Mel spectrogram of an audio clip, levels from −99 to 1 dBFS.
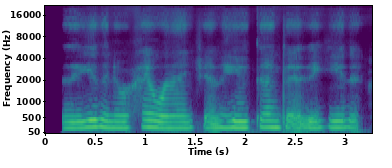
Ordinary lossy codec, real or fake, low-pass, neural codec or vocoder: none; fake; none; codec, 44.1 kHz, 2.6 kbps, SNAC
